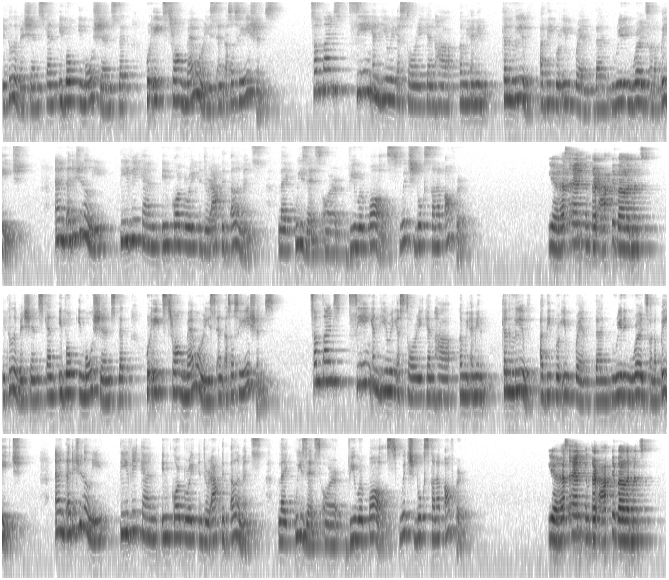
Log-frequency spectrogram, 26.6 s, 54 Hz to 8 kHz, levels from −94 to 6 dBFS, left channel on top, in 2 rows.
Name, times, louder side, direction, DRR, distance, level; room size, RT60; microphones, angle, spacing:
voice 1, 0.0-2.4 2.9-5.4 6.2-9.7 10.0-13.7 14.3-15.3 15.7-18.4 18.8-22.5, right 2 dB, 85° right, 8 dB, 1.1 m, -31 dB
voice 2, 24.2-26.2, right 6 dB, 50° right, 7 dB, 0.6 m, -25 dB
12.0 x 4.7 x 8.6 m, 0.76 s
head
